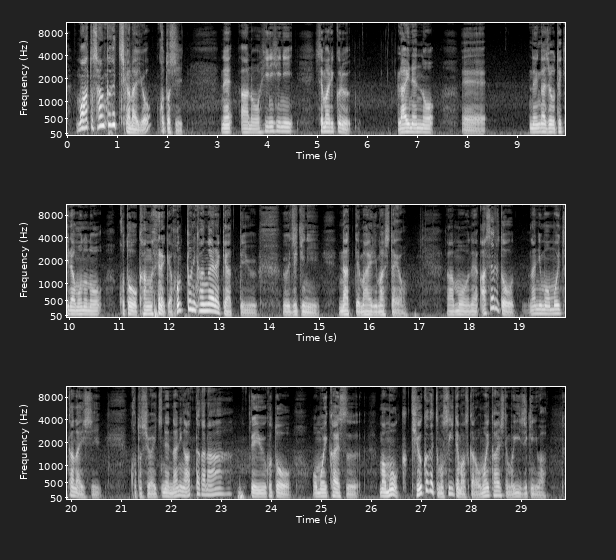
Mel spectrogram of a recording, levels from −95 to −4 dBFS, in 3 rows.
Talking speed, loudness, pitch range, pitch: 270 characters per minute, -20 LUFS, 85-125 Hz, 100 Hz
